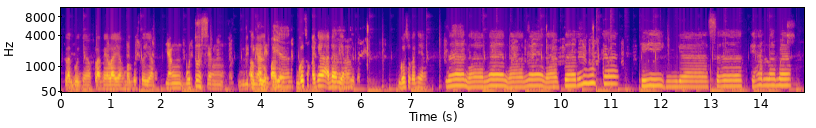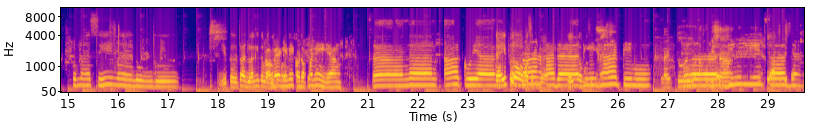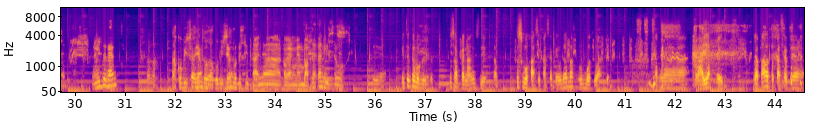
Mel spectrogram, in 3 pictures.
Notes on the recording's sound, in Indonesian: dengan kemasan menggunakan handphone kami bongkar semua, jadi mohon maaf kalau sinyal terputus dan banyak delay-nya.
